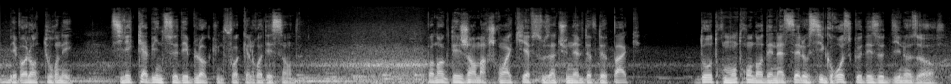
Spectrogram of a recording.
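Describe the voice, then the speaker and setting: A man plays a devoted fairground worker and dreamer, reflecting aloud as if writing a journal. His voice sits low, with clear outdoor noise and vehicles behind it, in a scripted audio drama. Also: lightly acted. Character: amusement park worker in Soviet Pripyat, devoted, reflective dreamer.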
